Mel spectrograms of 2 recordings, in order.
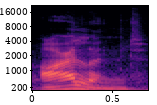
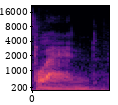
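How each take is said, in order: First: The word has no S sound. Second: The word has an S sound, like Iceland. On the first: The speaker calls it right. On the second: The speaker calls it wrong.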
